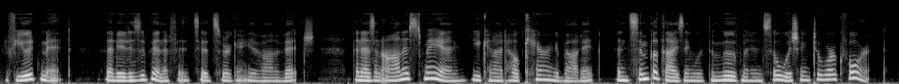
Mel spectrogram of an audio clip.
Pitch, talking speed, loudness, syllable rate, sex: 190 Hz, 225 wpm, -16 LUFS, 6.5 syllables/s, female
